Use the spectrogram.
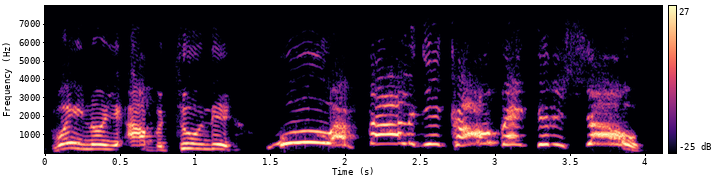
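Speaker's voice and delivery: shouting high and loud at the pitcher, fed up; furious rant. Real, not acted. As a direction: blow up at him like a betrayed fan. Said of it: "Red had to come on here and let these emotions out".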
